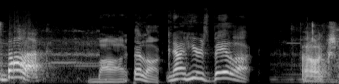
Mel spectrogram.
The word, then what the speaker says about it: Balok: So here's from Kirk. Commander Balak. Balak. Spock says. I regret not having learned more about this Balak. Balak. Uhura says. It's very weak. It's Balak.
